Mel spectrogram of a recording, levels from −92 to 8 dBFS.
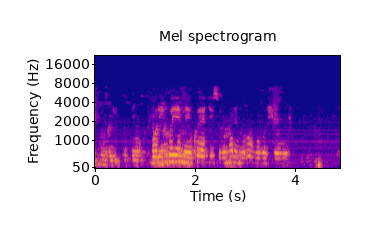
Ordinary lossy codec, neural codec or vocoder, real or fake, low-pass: AAC, 64 kbps; none; real; 7.2 kHz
